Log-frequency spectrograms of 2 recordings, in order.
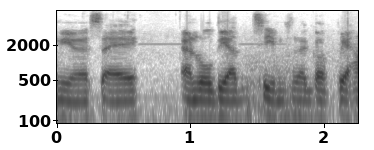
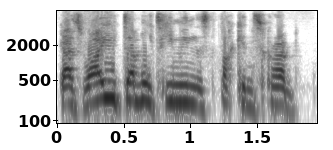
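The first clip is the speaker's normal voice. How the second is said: annoyed shout; 7 semitones higher than usual. Real, not acted. Yelling at players in game.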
